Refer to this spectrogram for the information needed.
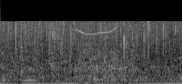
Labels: {"label": "biophony, dolphin", "recorder": "SoundTrap 500"}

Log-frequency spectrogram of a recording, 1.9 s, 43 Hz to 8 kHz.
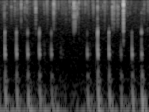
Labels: {"label": "biophony, knock", "recorder": "SoundTrap 300"}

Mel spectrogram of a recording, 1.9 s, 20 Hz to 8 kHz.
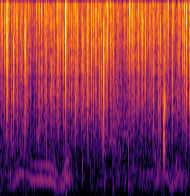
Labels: {"label": "biophony, cascading saw", "recorder": "SoundTrap 600 or HydroMoth"}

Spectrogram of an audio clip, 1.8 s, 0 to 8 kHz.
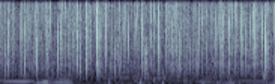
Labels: {"label": "biophony, cascading saw", "recorder": "SoundTrap 600 or HydroMoth"}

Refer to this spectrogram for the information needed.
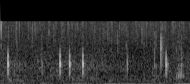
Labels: {"label": "biophony", "recorder": "SoundTrap 500"}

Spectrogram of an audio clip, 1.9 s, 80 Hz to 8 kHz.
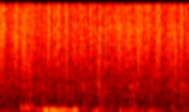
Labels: {"label": "biophony, growl", "recorder": "SoundTrap 600 or HydroMoth"}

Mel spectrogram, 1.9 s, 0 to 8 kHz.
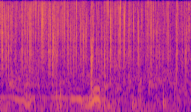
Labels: {"label": "biophony, cascading saw", "recorder": "SoundTrap 600 or HydroMoth"}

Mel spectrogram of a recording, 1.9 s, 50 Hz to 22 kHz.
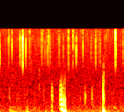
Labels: {"label": "biophony", "recorder": "SoundTrap 300"}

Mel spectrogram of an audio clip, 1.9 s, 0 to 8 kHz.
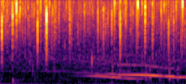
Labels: {"label": "biophony", "recorder": "SoundTrap 300"}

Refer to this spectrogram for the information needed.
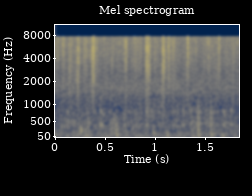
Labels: {"label": "anthrophony, mechanical", "recorder": "SoundTrap 300"}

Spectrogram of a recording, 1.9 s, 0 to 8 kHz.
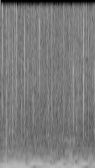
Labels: {"label": "biophony, midshipman", "recorder": "SoundTrap 500"}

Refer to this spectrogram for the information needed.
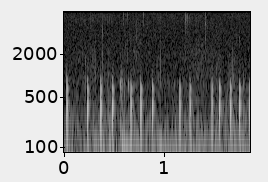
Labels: {"label": "biophony, knock croak", "recorder": "SoundTrap 300"}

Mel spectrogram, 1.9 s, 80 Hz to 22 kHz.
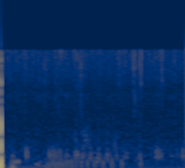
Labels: {"label": "biophony", "recorder": "SoundTrap 300"}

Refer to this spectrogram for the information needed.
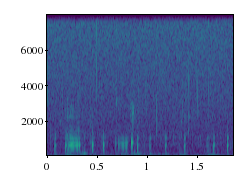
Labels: {"label": "biophony, knock croak", "recorder": "SoundTrap 300"}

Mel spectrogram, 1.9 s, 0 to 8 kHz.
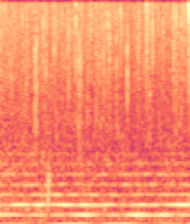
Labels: {"label": "biophony, midshipman", "recorder": "SoundTrap 500"}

